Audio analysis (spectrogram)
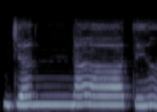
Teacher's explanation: جنات، آواز پر توجہ دیں، غور سے سنیں، اس طرح آپ کی اخفا کی آواز نکلنی چاہیے. جنات، اخفا کرتے ہوئے زبان آپ کی سٹل نیچے رہے گی، تالو کی طرف نہیں چپکانی. جنات تجری، اور جیم کو ہم نے یہاں پہ ہلانا ہے، کلکلا ہو رہا ہے.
